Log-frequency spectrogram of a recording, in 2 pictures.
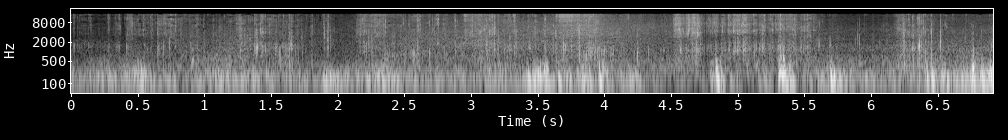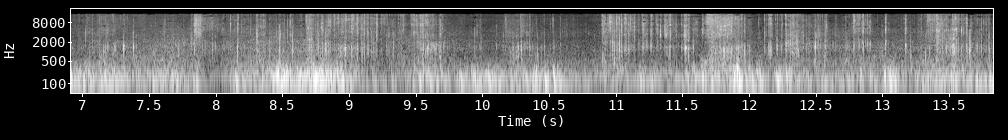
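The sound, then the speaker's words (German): Thick shoes crunch steadily across a shell bank on the beach at Juist, each step a loud, crackling, brittle crush of shell fragments, continuous and uneven with no voices. “Mit dicken Schuhen über eine Muschelbank laufen am Jüster Strand.”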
